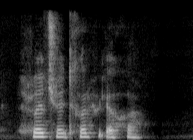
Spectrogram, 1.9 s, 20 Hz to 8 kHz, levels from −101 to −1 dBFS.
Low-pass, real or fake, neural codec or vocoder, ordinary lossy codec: 7.2 kHz; fake; codec, 16 kHz, 16 kbps, FunCodec, trained on LibriTTS, 50 frames a second; AAC, 48 kbps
